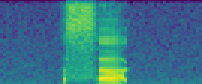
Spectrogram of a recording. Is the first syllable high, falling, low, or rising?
low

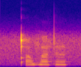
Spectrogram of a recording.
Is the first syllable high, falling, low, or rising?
low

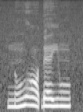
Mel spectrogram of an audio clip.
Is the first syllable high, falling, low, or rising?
rising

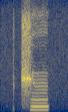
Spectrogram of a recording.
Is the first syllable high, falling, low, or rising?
high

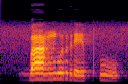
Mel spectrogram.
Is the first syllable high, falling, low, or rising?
high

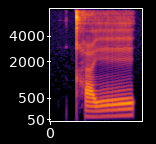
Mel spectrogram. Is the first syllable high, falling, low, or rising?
rising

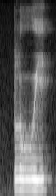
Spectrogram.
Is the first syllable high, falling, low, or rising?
high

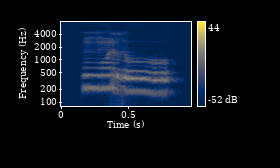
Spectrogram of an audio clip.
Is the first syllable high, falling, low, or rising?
high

